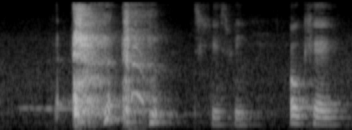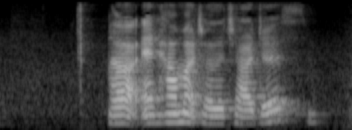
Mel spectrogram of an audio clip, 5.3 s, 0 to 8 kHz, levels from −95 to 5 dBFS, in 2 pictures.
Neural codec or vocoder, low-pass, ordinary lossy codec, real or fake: none; 7.2 kHz; MP3, 48 kbps; real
